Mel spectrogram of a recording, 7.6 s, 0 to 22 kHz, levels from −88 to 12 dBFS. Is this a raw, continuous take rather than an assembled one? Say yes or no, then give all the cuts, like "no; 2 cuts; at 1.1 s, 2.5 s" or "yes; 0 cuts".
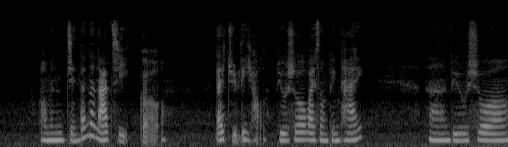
yes; 0 cuts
